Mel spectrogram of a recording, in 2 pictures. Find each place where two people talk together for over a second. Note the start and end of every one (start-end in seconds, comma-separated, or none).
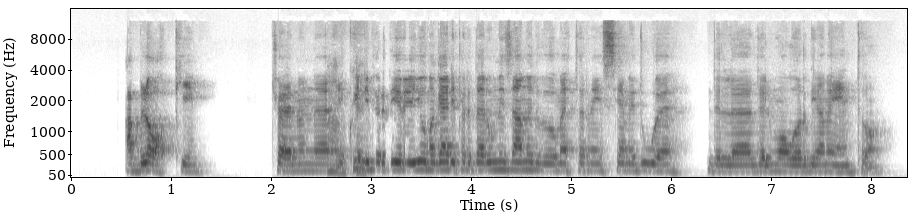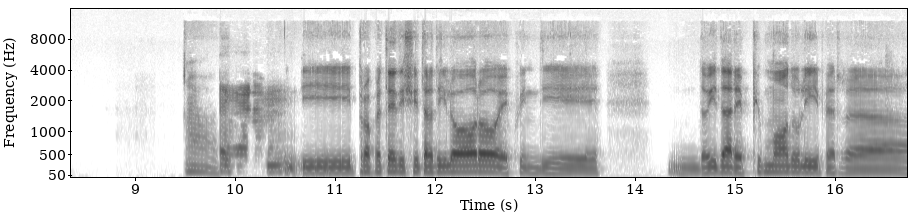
none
